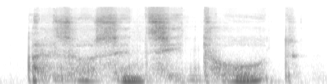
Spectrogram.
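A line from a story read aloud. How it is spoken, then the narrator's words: Said quietly. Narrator (German): sagte Harry leise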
